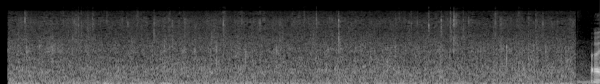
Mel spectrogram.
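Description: Steady splashing of a small waterfall pouring onto rocks, which cuts off suddenly near the end.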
